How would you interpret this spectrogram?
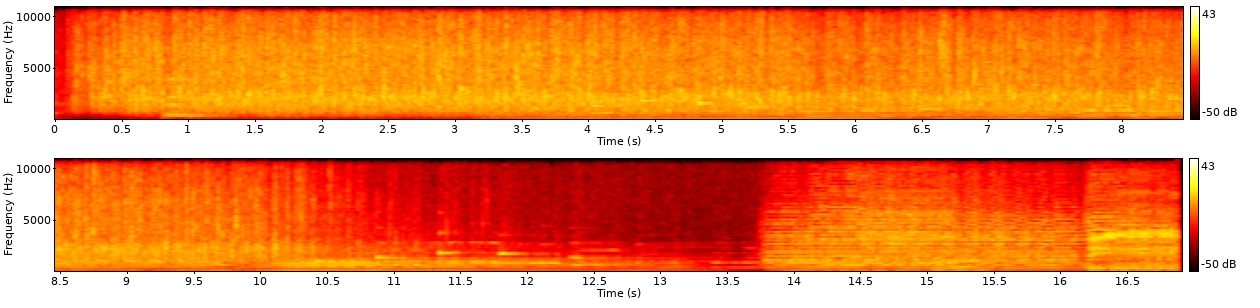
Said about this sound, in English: Ladies and gentlemen, would you please put your hands together and give a real good round of applause for your very own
